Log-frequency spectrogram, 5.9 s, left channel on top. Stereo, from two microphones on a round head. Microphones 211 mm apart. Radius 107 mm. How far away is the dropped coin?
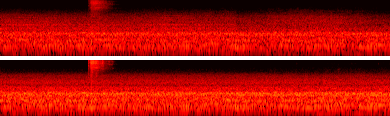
About 1.1 m.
